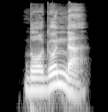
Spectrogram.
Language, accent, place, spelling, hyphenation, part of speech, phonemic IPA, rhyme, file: German, Germany, Berlin, Burgunder, Bur‧gun‧der, noun, /bʊʁˈɡʊndɐ/, -ʊndɐ, De-Burgunder.ogg
- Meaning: 1. Burgundian (member of the Burgundian tribe/group of tribes) 2. Burgundy, pinot (any of several wines made from the pinot grape)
